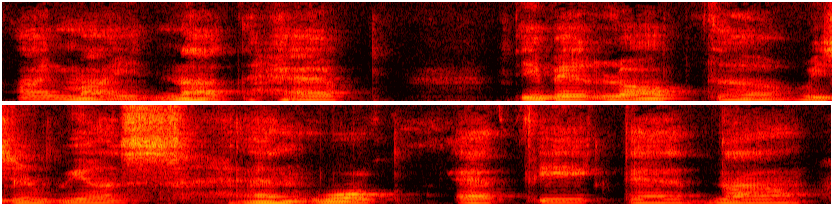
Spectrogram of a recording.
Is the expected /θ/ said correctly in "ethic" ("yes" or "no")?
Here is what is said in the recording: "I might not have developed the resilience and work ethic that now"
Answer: no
